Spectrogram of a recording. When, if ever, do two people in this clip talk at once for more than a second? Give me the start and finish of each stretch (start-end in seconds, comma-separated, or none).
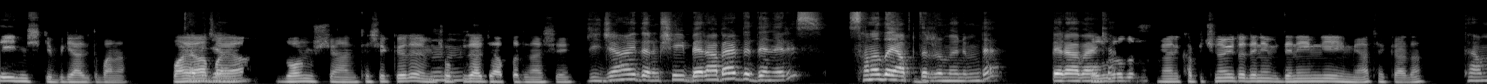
none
